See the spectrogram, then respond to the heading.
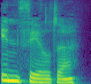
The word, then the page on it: infielder: British English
